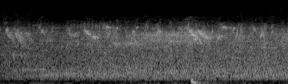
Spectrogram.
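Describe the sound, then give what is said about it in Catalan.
A busy chorus of sparrows, pigeons and parakeets calls among the trees and palms of a park on the way to its main square. Steady, overlapping high chirps and twitters continue throughout, moderately loud, over a faint low background rumble, with no talking. “Els arbres i les palmeres del voltant ens acolliran i abraçaran en el nostre camí, i els pardals, coloms i cotorres avisaran de la nostra arribada.”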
